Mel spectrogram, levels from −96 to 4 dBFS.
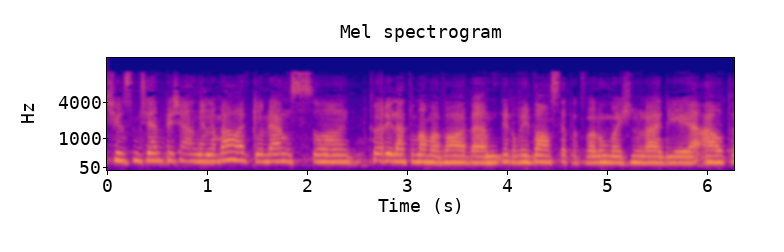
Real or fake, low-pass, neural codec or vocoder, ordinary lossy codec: fake; 10.8 kHz; codec, 24 kHz, 0.9 kbps, WavTokenizer, medium music audio release; MP3, 48 kbps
